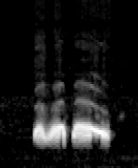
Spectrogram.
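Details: Spotted dove giving a loud, deep coo, a sound used to train decoy birds for trapping. Two joined notes, the first undulating, the second longer and gently sliding downward, with silence around them.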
